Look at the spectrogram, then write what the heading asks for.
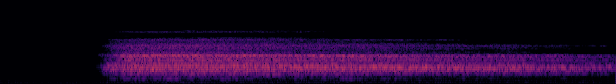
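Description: A long, steady nasal inhale through the left nostril while the other nostril is pressed shut: a single breathy hiss that starts abruptly and holds to the end, easing slightly.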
